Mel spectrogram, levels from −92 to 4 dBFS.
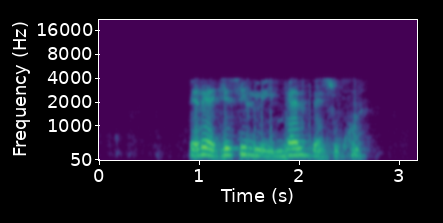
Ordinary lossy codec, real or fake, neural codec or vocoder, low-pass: AAC, 16 kbps; fake; codec, 16 kHz, 4 kbps, FreqCodec, larger model; 7.2 kHz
